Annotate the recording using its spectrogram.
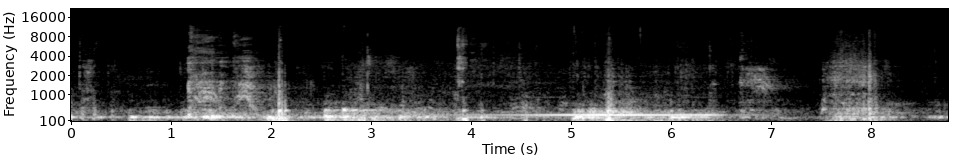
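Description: Knocks and bumps of podium microphones being handled, with brief murmured voices, and a steady tone held for a couple of seconds midway.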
